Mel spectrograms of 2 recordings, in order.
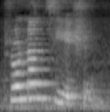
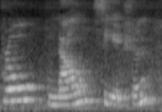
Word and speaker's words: pronunciation: Pronunciation. It's not pronunciation, it's not pronunciation, it is pronunciation. There is no O required.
